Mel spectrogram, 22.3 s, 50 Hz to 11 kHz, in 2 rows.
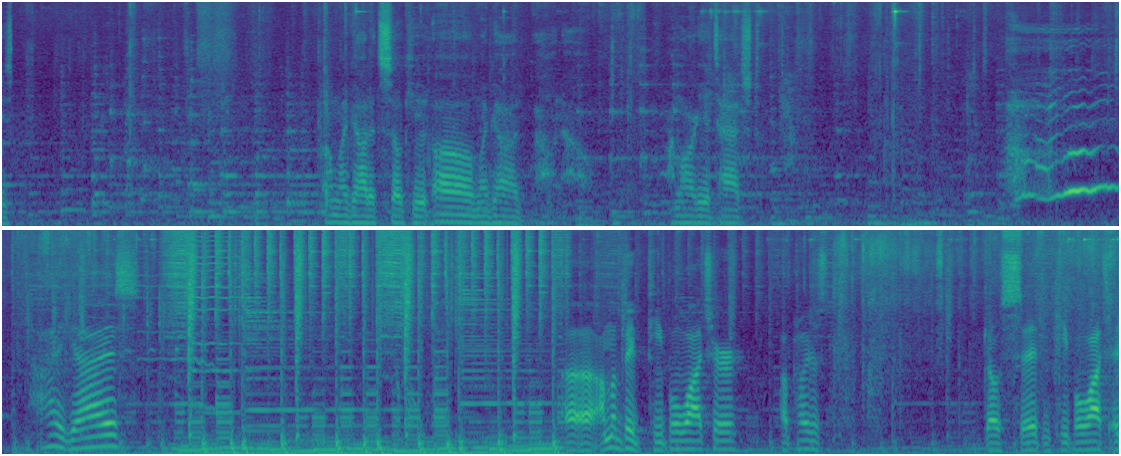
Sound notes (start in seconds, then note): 0.2 cheerful music; 10.0 dramatic gasp; 11.2 upbeat music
